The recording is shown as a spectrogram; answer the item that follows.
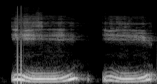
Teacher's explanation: high front vowel this is because when i'm saying e e the resonance happens in the front of my mouth and my tongue is up high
